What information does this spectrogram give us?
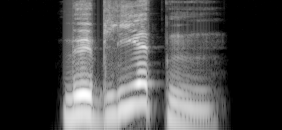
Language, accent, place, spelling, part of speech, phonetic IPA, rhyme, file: German, Germany, Berlin, möblierten, adjective, [møˈbliːɐ̯tn̩], -iːɐ̯tn̩, De-möblierten.ogg
- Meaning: inflection of möblieren: 1. first/third-person plural preterite 2. first/third-person plural subjunctive II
